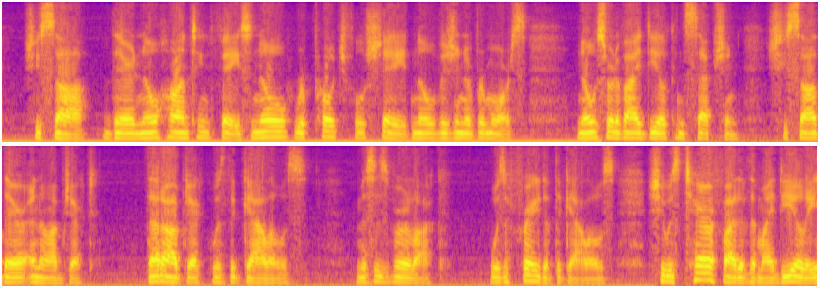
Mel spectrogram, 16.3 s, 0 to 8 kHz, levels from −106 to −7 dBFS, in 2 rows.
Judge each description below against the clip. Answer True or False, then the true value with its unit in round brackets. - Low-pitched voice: True (105 Hz)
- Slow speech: False (150 wpm)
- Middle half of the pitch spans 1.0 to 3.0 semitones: True (2.7 semitones)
